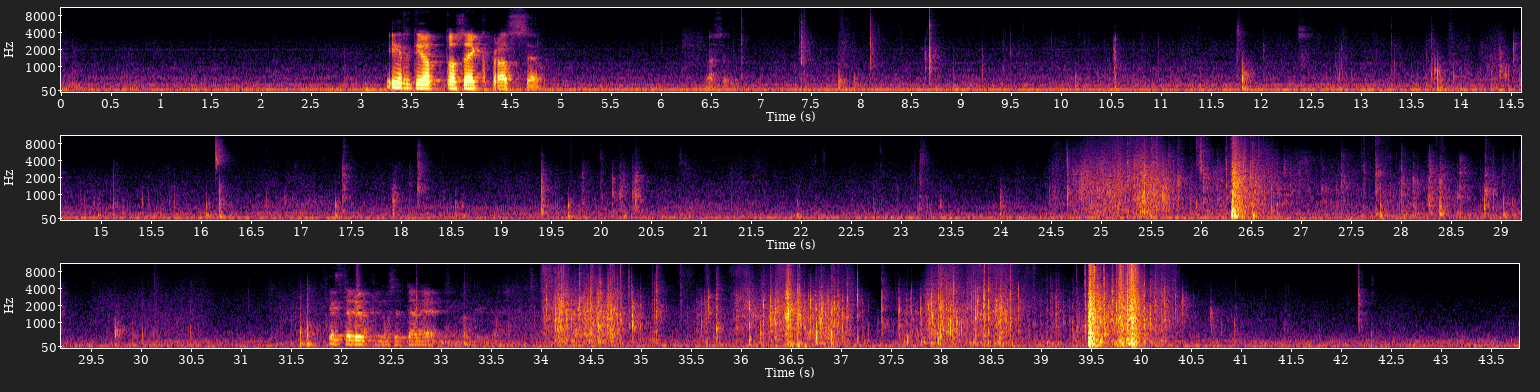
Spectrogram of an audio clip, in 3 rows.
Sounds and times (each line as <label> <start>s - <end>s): paperbag 24.6s - 28.6s
paperbag 34.0s - 40.7s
